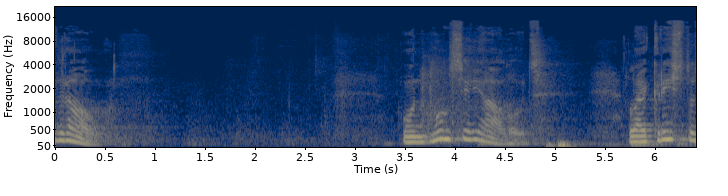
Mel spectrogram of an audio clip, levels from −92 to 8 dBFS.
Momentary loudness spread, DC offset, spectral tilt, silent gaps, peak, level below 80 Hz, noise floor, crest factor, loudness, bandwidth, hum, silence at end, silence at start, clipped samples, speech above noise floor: 21 LU; under 0.1%; -6.5 dB/octave; none; -18 dBFS; -50 dBFS; -64 dBFS; 16 dB; -32 LUFS; 15 kHz; none; 0 s; 0 s; under 0.1%; 34 dB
